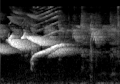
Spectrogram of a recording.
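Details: ['Green-winged saltator singing while sunbathing: a loud, clear whistled phrase with a strong note around the middle, a dipping then rising slur, and softer fading notes after, in an otherwise quiet setting.']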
